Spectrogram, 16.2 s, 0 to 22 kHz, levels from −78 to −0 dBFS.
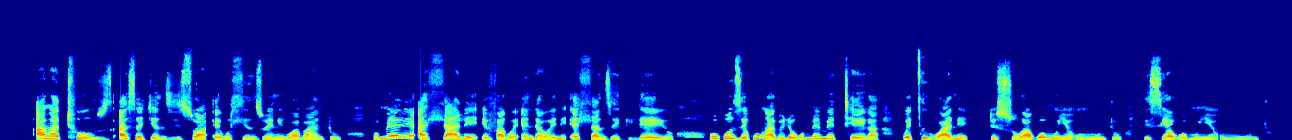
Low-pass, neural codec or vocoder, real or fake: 14.4 kHz; none; real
